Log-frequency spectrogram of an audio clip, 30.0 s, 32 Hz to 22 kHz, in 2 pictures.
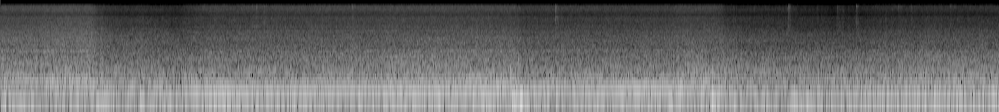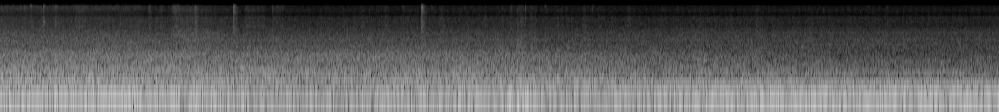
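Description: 1992 Jeep Wrangler's engine running while driving, heard from inside the cabin with road noise. The engine's steady hum changes pitch twice, once about a third of the way through and again a little later, and there is a single sharp knock early on.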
